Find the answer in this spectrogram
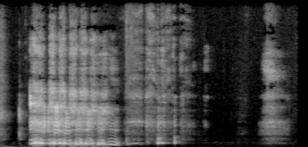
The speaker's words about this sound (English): It's hard breathing.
